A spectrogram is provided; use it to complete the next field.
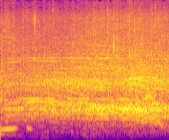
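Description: An audience in the San Francisco Bay Area applauds a performer being introduced, with a steady, dense wash of clapping that holds for about two seconds and swells slightly toward the end, with some faint cheering mixed in.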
